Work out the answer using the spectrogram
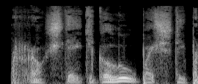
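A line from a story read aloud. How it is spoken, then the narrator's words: Hissed. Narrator (Russian): прошипел Дивайн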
